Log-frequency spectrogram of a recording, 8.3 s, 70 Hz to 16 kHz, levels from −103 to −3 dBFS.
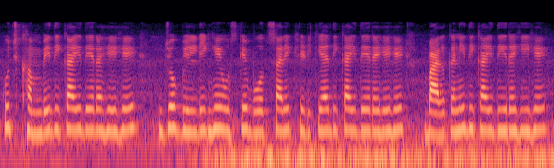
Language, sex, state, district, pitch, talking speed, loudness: Hindi, female, Maharashtra, Dhule, 230 Hz, 160 wpm, -25 LUFS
